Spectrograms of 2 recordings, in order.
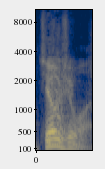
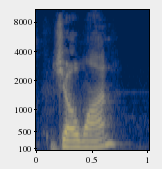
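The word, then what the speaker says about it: Joejuan: Okay, it's spelled J-O-E-G-J-U-A-N, Joe Jawan. – Joe Jawan. – J-U-A-N is Juan. Like Juan Uribe or Juan Gonzalez. – Joe Juan.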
